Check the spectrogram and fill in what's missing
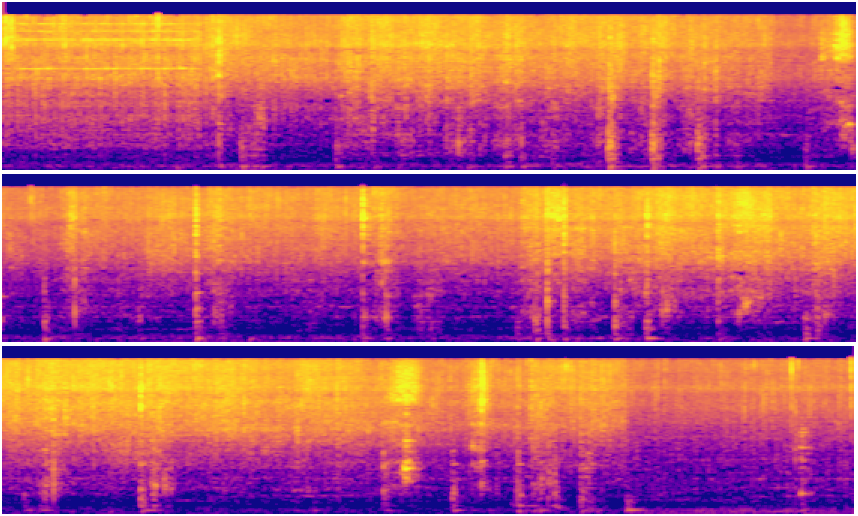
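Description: Snakehead fish curry being stirred and sautéed in a pan, a soft continuous sizzle broken by frequent scraping clinks of a spoon against the metal, close up and without talk.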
